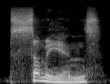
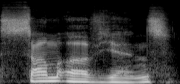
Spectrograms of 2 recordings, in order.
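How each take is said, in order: First: The phrase is said quickly, words run together. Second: The phrase is said at a normal pace.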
